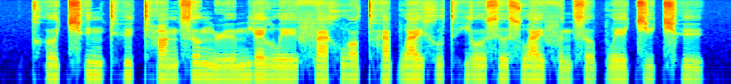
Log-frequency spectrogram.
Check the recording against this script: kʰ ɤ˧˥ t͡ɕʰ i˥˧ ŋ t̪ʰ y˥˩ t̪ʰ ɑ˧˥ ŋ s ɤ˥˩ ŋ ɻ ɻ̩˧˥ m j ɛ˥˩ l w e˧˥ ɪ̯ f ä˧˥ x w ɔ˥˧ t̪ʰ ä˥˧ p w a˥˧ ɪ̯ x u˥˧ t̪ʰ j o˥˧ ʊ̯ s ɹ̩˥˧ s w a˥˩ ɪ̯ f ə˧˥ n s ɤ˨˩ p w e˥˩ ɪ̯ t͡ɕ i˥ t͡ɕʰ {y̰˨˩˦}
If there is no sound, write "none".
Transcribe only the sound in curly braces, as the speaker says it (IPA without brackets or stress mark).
y˥˩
